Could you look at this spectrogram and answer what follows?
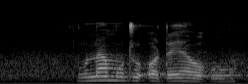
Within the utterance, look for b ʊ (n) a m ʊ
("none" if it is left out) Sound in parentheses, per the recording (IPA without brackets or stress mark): n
